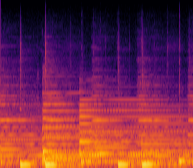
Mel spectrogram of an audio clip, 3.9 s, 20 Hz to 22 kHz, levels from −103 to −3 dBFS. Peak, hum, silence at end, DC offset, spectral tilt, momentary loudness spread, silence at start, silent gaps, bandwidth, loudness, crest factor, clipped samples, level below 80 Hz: -8 dBFS; none; 0 s; under 0.1%; -9 dB/octave; 7 LU; 0 s; none; 9 kHz; -25 LUFS; 16 dB; under 0.1%; -38 dBFS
